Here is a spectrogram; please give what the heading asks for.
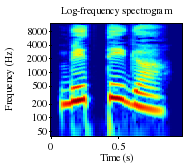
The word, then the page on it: ಬೀದಿಗ: bīdiga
